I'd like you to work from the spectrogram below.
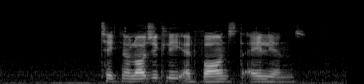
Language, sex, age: English, male, 19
